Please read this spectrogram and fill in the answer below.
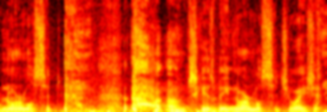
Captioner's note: coughs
